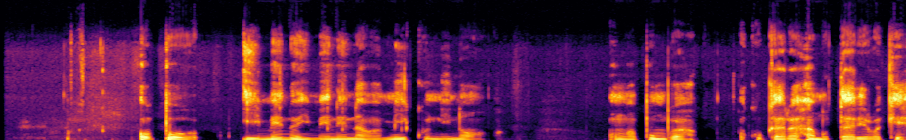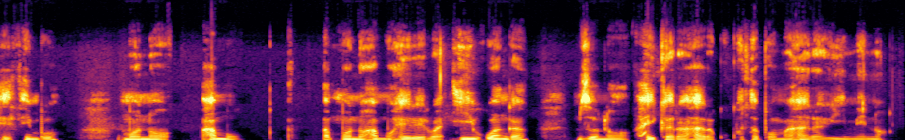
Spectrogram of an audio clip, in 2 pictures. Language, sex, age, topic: Oshiwambo, male, 25-35, agriculture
